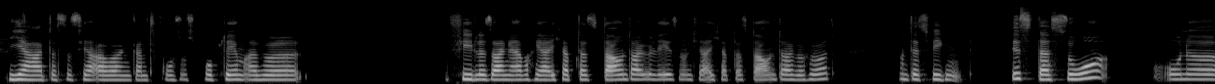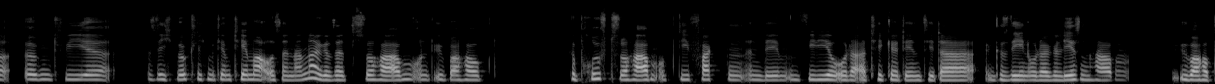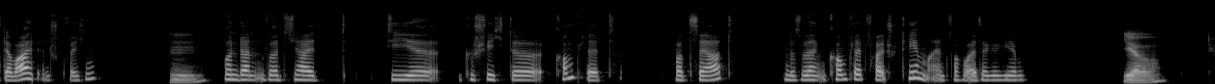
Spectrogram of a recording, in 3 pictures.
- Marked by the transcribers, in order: none
- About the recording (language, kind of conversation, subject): German, unstructured, Was ärgert dich am meisten an der Art, wie Geschichte erzählt wird?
